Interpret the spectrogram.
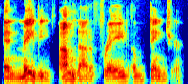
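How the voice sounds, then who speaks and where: A man acts as a cocky private detective in a noir radio comedy. His voice is husky and swings noticeably up and down, with a cool, lecherous, deadpan swagger. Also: fairly low pitch, slow pace, full character voice. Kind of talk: comic noir radio play acting.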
